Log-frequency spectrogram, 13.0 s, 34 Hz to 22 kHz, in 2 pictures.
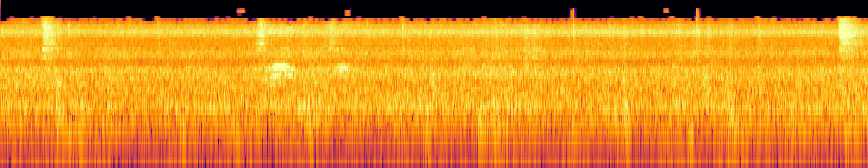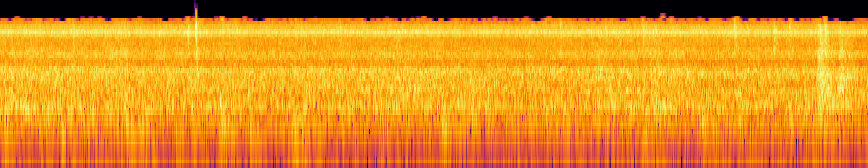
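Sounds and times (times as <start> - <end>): subway train rumbling: 0.0 - 13.0.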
